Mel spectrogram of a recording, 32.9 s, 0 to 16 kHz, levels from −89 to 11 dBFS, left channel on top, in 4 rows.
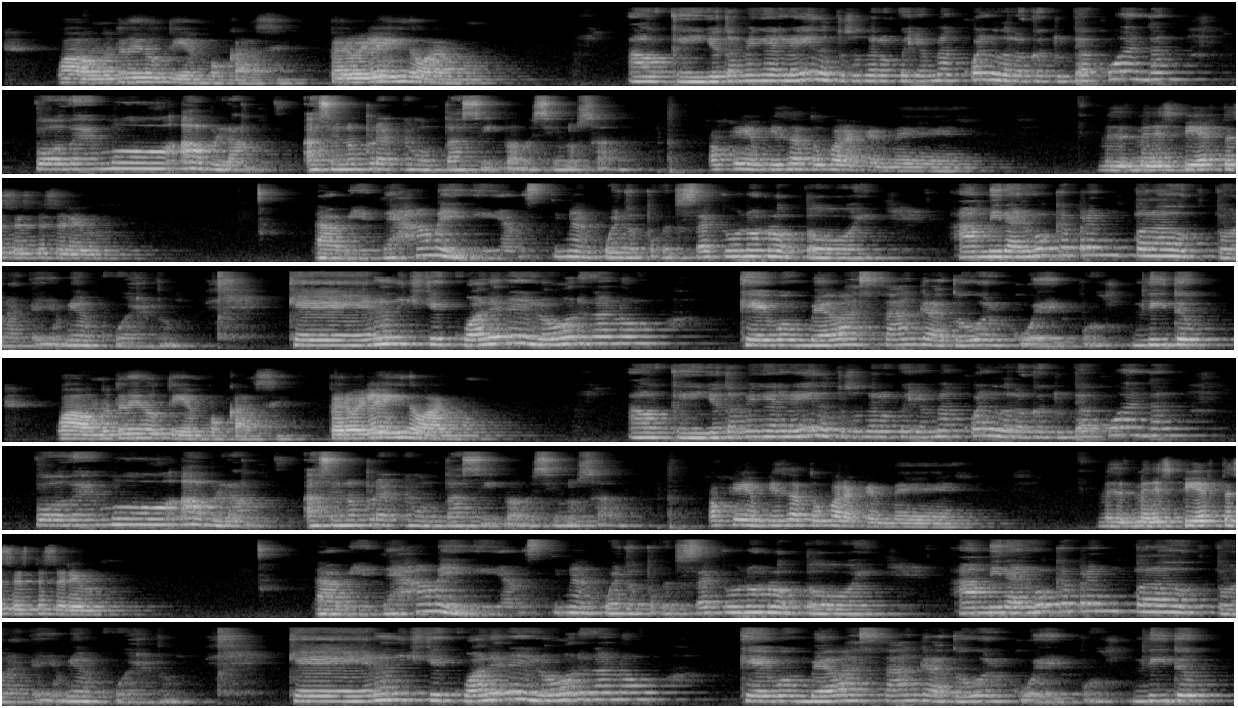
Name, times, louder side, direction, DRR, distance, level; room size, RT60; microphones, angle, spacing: voice 1, 0.0-1.9 2.2-3.2 12.9-14.6 15.5-17.1, right 1 dB, 75° right, 4 dB, 0.6 m, -20 dB
voice 2, 4.2-7.8 8.4-9.9 10.2-12.4 18.5-22.5 22.8-29.0 29.6-32.6, left 1 dB, 15° left, 2 dB, 0.3 m, -22 dB
4.7 x 2.2 x 2.5 m, 0.69 s
head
